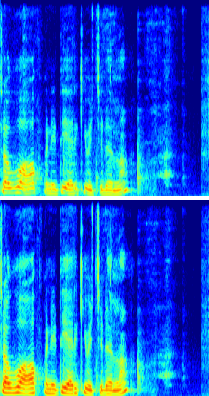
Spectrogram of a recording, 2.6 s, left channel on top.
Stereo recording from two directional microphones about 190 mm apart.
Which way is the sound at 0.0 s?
45° right (ahead or behind).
